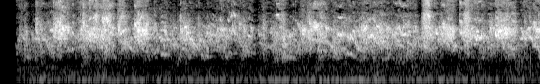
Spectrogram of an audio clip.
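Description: Budgerigars keep up a busy stream of high chirps, squawks and warbling chatter.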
